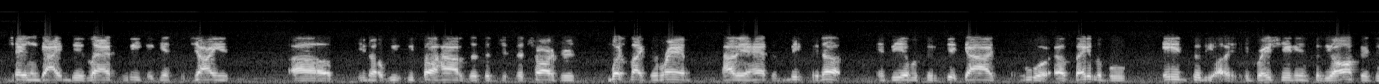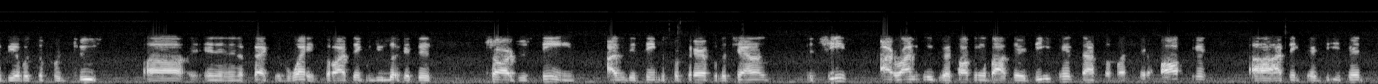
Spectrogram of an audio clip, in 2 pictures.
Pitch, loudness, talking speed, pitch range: 105 Hz, -12 LUFS, 205 wpm, 95-115 Hz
